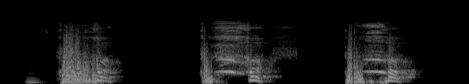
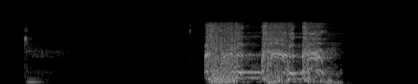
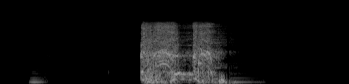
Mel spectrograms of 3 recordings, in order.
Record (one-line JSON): {"exhalation_length": "4.7 s", "exhalation_amplitude": 4068, "exhalation_signal_mean_std_ratio": 0.55, "three_cough_length": "4.2 s", "three_cough_amplitude": 3938, "three_cough_signal_mean_std_ratio": 0.52, "cough_length": "3.5 s", "cough_amplitude": 3988, "cough_signal_mean_std_ratio": 0.46, "survey_phase": "beta (2021-08-13 to 2022-03-07)", "age": "18-44", "gender": "Male", "wearing_mask": "No", "symptom_cough_any": true, "symptom_sore_throat": true, "smoker_status": "Ex-smoker", "respiratory_condition_asthma": false, "respiratory_condition_other": false, "recruitment_source": "Test and Trace", "submission_delay": "0 days", "covid_test_result": "Negative", "covid_test_method": "LFT"}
